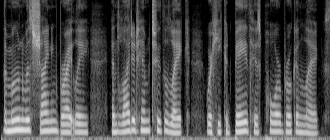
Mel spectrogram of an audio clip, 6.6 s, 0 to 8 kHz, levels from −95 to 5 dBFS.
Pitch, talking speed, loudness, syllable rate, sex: 185 Hz, 175 wpm, -16 LUFS, 4.4 syllables/s, female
